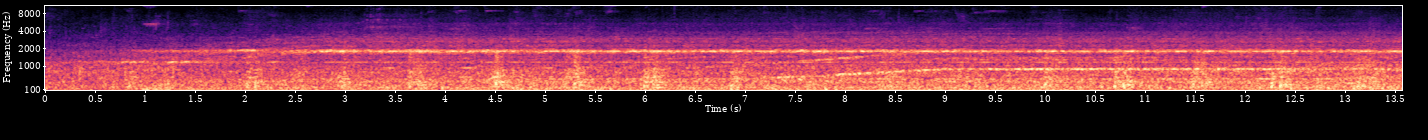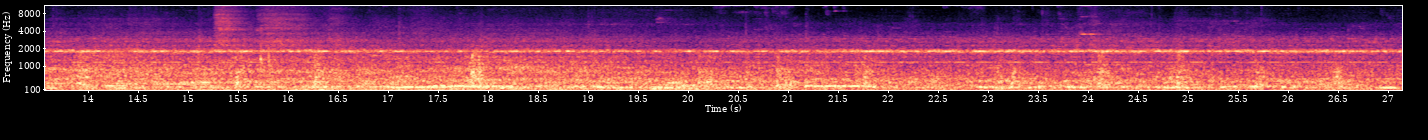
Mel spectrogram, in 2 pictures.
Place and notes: berlin südkreuz, elevators and escalators - escalator 1st floor
recorded some transportation devices while waiting for a train arrival.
